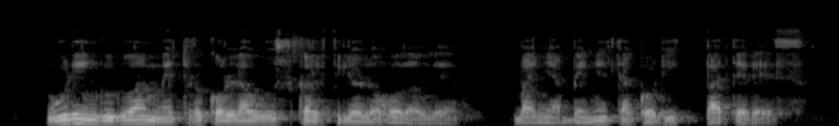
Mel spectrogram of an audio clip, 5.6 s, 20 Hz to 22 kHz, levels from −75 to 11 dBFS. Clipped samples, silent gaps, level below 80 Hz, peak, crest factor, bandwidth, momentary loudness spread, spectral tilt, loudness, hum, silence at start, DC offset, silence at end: under 0.1%; none; -56 dBFS; -8 dBFS; 18 dB; 8.6 kHz; 11 LU; -7 dB/octave; -26 LUFS; none; 0.3 s; under 0.1%; 0.25 s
